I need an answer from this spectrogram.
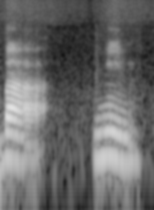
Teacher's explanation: Ba dengan mim ni dia keluar di bibir. Macam ba, mim. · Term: huruf syafawiyah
